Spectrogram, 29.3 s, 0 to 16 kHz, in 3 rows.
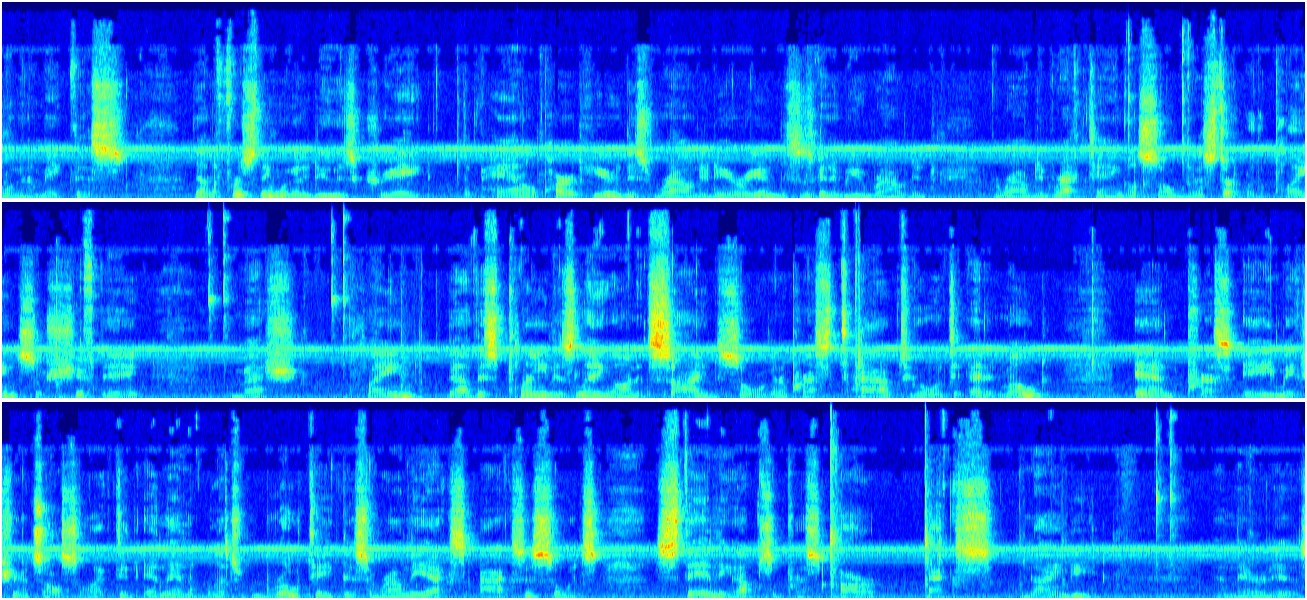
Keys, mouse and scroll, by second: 0.2-0.5 scroll up 1, 7.6-8.3 scroll down 2, 8.4 shift+middle click, 10.2 shift+a, 12.9 Tab, 12.9-13.5 scroll down 2, 16.2 Tab, 17.9 a, 21.3-24.5 scroll up 2, 25.7 r.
